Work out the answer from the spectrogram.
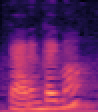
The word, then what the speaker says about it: parenchyma: only by repetition okay so repeat after me parenchyma colon kaima sclerenchyma okay so first learn the names properly pronounce it several times to make it familiar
